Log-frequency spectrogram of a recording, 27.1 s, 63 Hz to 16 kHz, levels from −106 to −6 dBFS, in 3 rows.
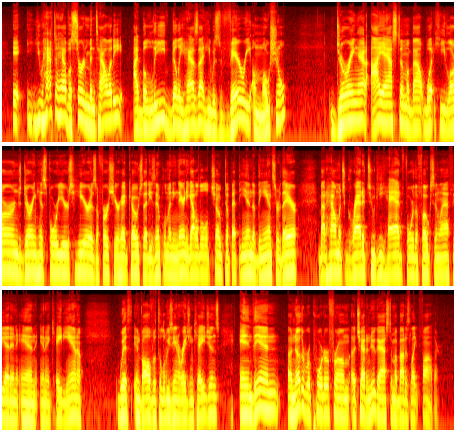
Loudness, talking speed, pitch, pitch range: -24 LUFS, 195 wpm, 110 Hz, 105-120 Hz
